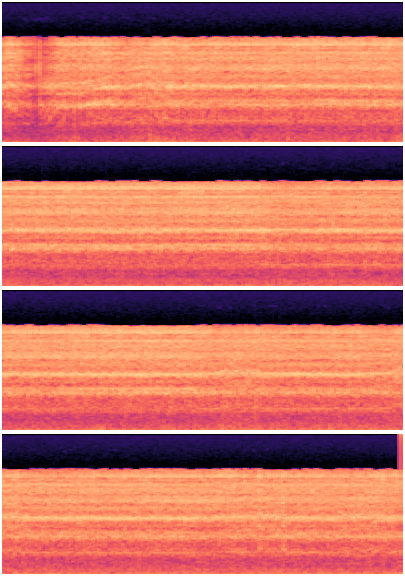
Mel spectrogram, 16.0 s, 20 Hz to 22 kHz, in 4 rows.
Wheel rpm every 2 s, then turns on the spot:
130, 160, 160, 160, 160, 160, 160, 160.
none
